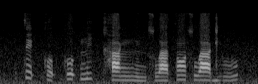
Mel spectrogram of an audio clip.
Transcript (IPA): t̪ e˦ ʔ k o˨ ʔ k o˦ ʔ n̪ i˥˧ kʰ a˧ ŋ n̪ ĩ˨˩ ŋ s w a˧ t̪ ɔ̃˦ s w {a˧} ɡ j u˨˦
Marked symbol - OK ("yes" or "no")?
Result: yes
